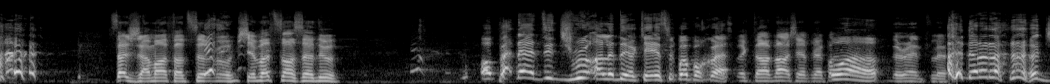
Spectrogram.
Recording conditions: busy venue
